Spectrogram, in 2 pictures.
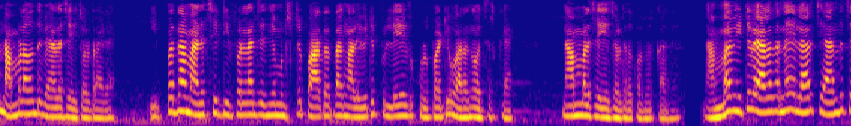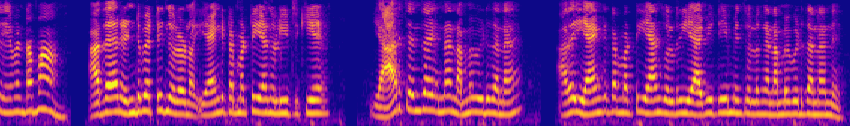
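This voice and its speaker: A woman's voice: high-pitched, sharp tone. A woman, playing nagging, scolding family members in a comedy family skit.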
